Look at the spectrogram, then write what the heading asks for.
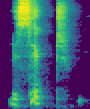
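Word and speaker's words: dissect: अब इसका उच्चारण देख ले, डी के लिए ड साउंड, आई के लिए ई sound, short and quick E sound. Yes यस के लिए सौ साउंड हो गया, दो लेटर के लिए एक साउंड सौ।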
